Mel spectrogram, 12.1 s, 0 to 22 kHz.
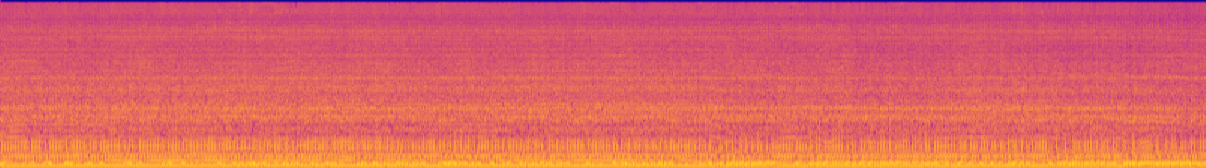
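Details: Yamaha TTR125 just restored, first run after reassembly, started with brake cleaner: the small single thumps unevenly, beat wavering and stumbling instead of holding a clean steady idle; running rough.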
